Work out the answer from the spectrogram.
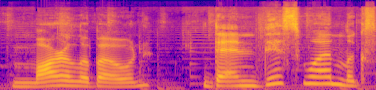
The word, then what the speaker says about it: Marylebone: So like this one, it looks like it says Marylebone, but it's actually pronounced Marylebone.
